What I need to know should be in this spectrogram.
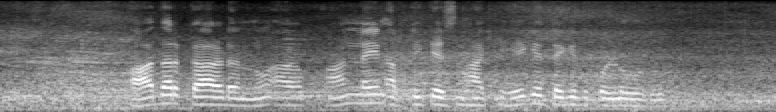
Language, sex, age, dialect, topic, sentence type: Kannada, male, 18-24, Coastal/Dakshin, banking, question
